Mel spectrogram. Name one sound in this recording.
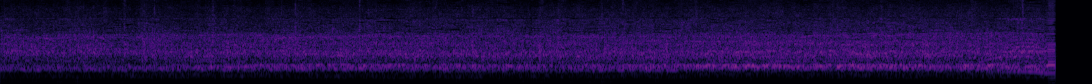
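A huge outdoor crowd roars and cheers steadily.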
